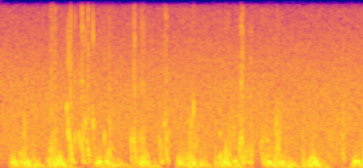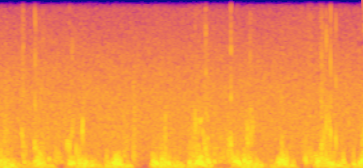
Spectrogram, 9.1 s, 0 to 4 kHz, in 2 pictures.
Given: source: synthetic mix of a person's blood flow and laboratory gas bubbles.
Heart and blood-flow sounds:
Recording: Doppler ultrasound of blood flow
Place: precordium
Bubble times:
0.56-0.74 s: bubbles
0.81-1.43 s: bubbles
1.61-1.84 s: bubbles
1.96-2.14 s: bubbles
2.25-2.59 s: bubbles
2.71-3.54 s: bubbles
4.79-4.88 s: bubbles
4.94-5.60 s: bubbles
6.88-7.74 s: bubbles
8.03-8.77 s: bubbles
8.79-8.88 s: bubbles
9.03-9.09 s: bubbles
From the record:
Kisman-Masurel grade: 332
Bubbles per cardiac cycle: rolling drumbeat, 9 or more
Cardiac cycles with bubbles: 50 to 99%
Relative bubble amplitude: moderate (0.250 to 0.450)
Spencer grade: 3 (all of the cardiac periods contain showers or single bubble signals, but not dominating or overriding the cardiac motion signals)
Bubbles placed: anywhere in the cardiac cycle

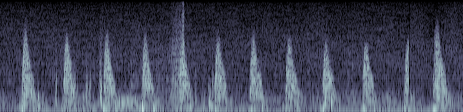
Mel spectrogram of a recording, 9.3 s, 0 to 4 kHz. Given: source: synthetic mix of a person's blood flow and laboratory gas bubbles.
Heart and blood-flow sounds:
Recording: Doppler ultrasound of blood flow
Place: subclavian vein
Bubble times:
3.89-3.95 s: bubbles
4.23-4.29 s: bubbles
From the record:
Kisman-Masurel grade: 122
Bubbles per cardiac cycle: 1 to 2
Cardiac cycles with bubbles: 10 to 50%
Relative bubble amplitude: moderate (0.250 to 0.450)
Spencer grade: 2 (many but less than half of the cardiac periods contain bubble signals, singularly or in groups)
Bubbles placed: anywhere in the cardiac cycle

